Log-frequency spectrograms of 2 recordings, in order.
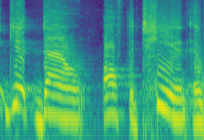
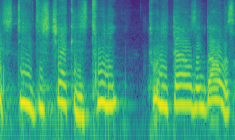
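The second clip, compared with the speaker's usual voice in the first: higher, proud Michael voice; lightly voiced Michael, matter-of-fact about the price; Michael telling Steve what his jacket cost, higher and pleased; imitating [name]; 9 semitones higher than usual.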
